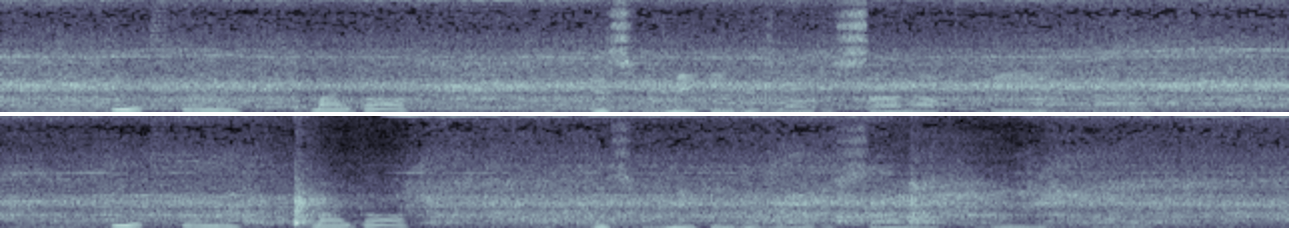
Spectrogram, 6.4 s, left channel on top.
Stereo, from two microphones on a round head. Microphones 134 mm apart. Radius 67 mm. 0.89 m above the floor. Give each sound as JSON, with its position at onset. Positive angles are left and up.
{"t": 0.5, "sound": "a man speaking", "side_deg": 30}
{"t": 2.9, "sound": "a man speaking", "side_deg": 50}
